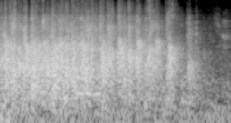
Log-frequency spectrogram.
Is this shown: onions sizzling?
no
